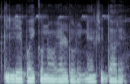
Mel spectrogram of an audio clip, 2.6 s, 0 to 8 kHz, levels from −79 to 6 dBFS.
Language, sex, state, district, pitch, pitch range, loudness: Kannada, male, Karnataka, Koppal, 105 Hz, 105-110 Hz, -14 LUFS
